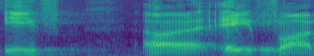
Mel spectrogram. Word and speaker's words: ephod: And it could be that Gideon's purpose in this ephod is how it's actually pronounced, that the purpose in the ephod was to ascertain God's will.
